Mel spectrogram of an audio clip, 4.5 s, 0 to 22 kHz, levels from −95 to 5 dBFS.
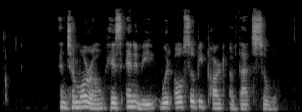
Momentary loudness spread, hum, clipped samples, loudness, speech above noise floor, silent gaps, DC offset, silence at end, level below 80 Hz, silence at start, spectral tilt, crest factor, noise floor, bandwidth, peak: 9 LU; none; under 0.1%; -33 LUFS; 54 dB; none; under 0.1%; 0.4 s; -76 dBFS; 0.85 s; -4 dB/octave; 18 dB; -88 dBFS; 15.5 kHz; -16 dBFS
